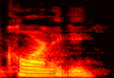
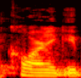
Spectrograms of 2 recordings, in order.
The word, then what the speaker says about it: Carnegie: First meeting with Andrew Carnegie. Some people pronounce it Andrew Carnegie. I usually say Carnegie, but I have heard Carnegie.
